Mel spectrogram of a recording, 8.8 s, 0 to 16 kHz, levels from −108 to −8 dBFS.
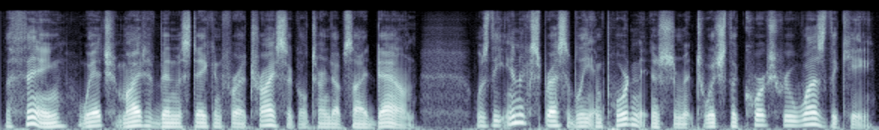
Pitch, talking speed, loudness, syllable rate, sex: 110 Hz, 165 wpm, -19 LUFS, 5.1 syllables/s, male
